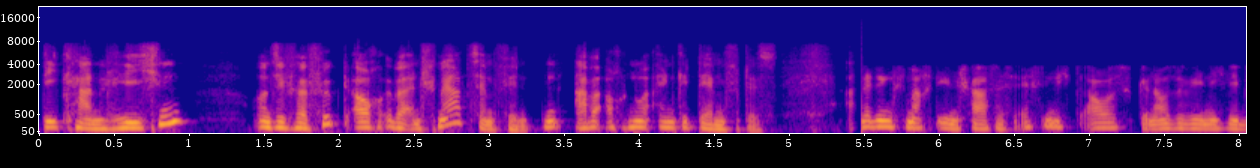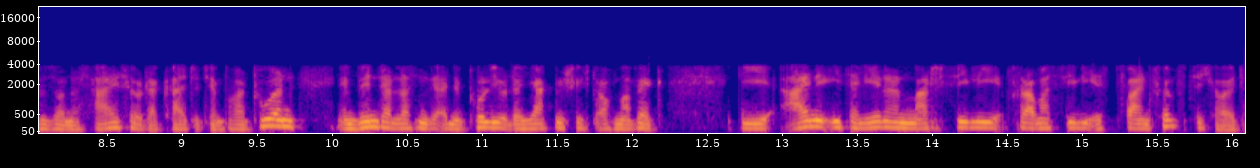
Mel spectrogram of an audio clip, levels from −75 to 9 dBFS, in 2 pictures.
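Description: A speech recording where, just after "auch nur ein gedämpftes", the voice abruptly drops out for about 80 ms (5.41 to 5.49 s). That is a handover gap: the call switched networks and no speech frames arrived until the new link came up. From 5.49 s to the end, everything above 4 kHz is missing and the voice turns dull and rougher. This is a fallback to narrowband, with the crisp HD Voice sound of the opening seconds giving way to what sounds like narrowband AMR at a low rate.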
